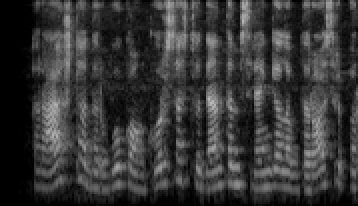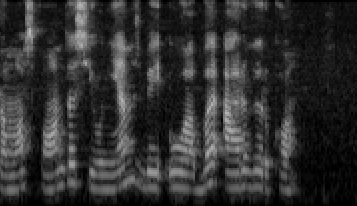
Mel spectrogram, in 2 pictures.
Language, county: Lithuanian, Kaunas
